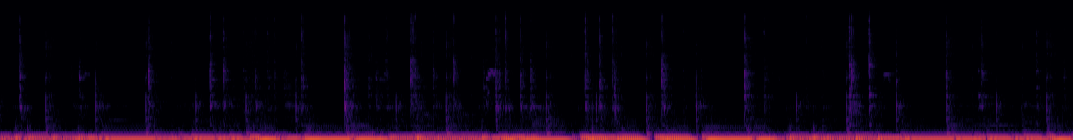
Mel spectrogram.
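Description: Electric bass guitar playing a riff of plucked low notes, with a few short breaks between phrases.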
